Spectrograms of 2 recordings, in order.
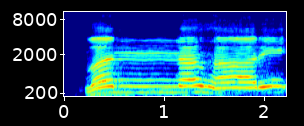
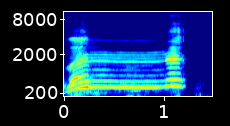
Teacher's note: واو کو نون سے ملانا ہے، نون پر ہم غنہ کریں گے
